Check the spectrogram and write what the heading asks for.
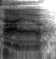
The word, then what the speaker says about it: Hayao: saying this wrong, Justin, because I trust your pronunciation better. Hyo Miyazaki. Is it Hyo? Yeah, it's Hyo.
